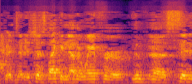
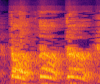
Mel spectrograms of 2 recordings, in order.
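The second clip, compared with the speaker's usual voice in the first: high cartoon growl; mock growling; 14 semitones higher, much slower than usual. Mocking Taiga's anger as a high silly growl. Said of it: "Ty over here".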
